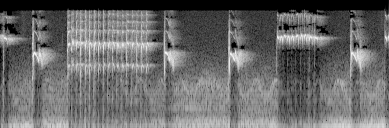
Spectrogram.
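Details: Song of the cucak cungkok bulbul, used to tutor captive birds: a rapid buzzy rattle of many fast pulses, then repeated sharp rising slurred notes and one high thin trill.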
